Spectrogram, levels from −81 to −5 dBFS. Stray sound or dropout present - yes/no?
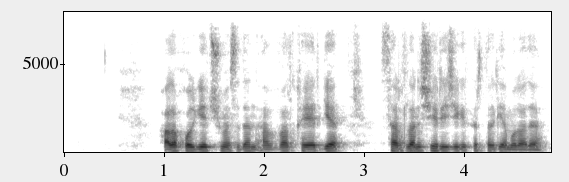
no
